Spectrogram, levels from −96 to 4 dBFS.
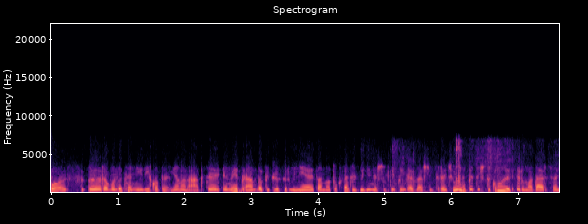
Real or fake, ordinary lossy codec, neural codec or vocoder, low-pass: fake; Opus, 24 kbps; codec, 16 kHz, 4 kbps, FunCodec, trained on Chinese and English, 50 frames a second; 7.2 kHz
